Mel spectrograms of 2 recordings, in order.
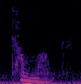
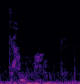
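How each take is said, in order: First: Low, quiet welcome; soft invitation. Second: Hushed whisper; whispered invitation. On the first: Buddha to new monk Angulimala, soft invitation. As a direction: invite him in softly. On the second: Buddha to new monk Angulimala, whispered invitation. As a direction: whisper it as an intimate welcome. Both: Shown as a demonstration. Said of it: "how did he say them".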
